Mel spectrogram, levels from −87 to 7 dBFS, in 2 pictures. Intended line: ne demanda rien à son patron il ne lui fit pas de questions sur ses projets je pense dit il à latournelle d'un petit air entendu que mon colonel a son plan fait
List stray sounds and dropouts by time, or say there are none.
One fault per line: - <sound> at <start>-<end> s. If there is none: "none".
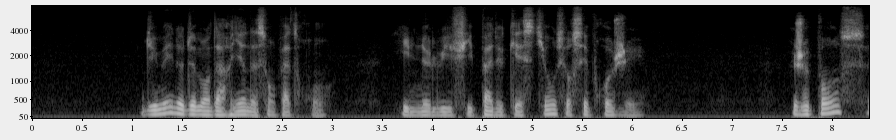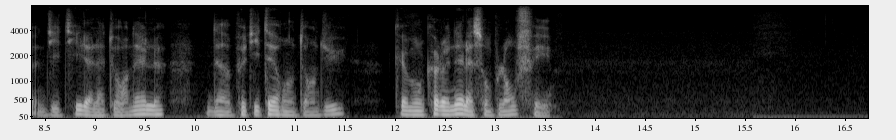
none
